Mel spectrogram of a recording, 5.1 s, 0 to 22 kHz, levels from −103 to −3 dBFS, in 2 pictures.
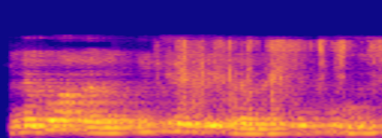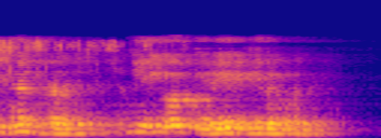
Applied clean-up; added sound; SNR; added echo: neural mask model DeepFilterNet 3.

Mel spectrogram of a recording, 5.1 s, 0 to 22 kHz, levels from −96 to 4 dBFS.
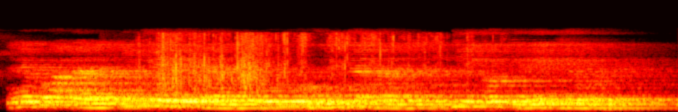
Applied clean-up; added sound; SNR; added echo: none; Crumpling, crinkling; 16 dB; reverberation time 2.2 s.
